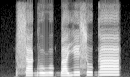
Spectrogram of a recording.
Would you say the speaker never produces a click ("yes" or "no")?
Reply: yes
